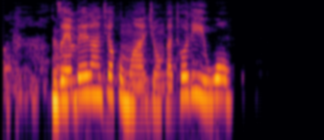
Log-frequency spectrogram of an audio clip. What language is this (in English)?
Ganda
